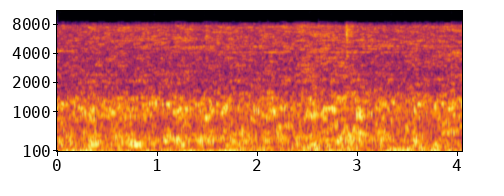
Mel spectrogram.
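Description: Steady low rumble of road and engine noise inside the cabin of a moving vehicle.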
